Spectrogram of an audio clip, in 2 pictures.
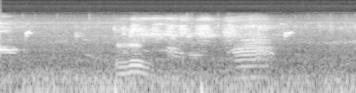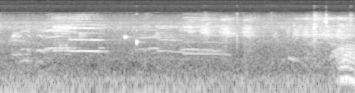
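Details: Pet white call duck quacking: two bursts of loud, nasal, harmonic-rich quacks in quick series, then scattered shorter calls, over steady high chirping of other birds and outdoor noise.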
